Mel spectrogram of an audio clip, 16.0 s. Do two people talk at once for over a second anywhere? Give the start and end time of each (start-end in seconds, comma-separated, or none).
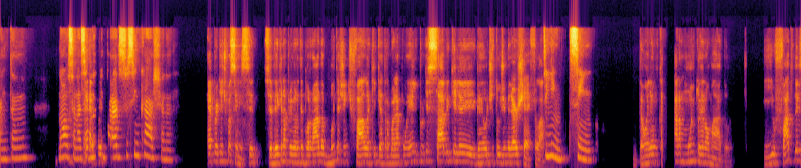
none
